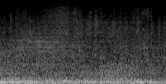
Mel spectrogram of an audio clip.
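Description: A short, steady whoosh of the Incendio fire spell from Hogwarts Legacy, with a dense low rumble and roar holding even and loud for under two seconds.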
